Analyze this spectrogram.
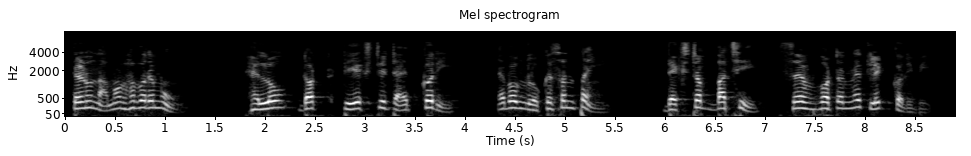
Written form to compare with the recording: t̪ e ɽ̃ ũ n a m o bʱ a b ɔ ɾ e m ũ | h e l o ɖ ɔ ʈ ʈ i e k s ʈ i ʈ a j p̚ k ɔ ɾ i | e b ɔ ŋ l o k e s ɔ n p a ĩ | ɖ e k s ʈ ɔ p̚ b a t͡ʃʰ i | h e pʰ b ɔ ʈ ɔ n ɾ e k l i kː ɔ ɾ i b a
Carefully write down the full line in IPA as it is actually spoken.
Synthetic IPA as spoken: t̪ e ɽ̃ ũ n a m ɔ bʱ a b ɔ ɾ e m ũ | h e l o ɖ ɔ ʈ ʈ i e k s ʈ i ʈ a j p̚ k ɔ ɾ i | e b ɔ ŋ l o k e s ɔ n p a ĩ | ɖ e k s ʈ ɔ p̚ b a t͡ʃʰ i | s e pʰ b ɔ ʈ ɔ n ɾ e k l i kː ɔ ɾ i b i

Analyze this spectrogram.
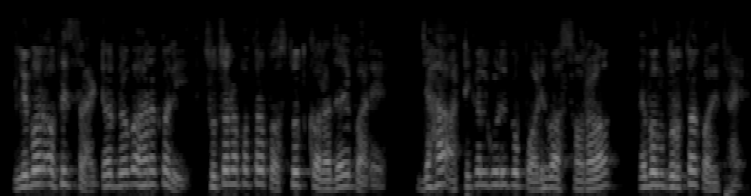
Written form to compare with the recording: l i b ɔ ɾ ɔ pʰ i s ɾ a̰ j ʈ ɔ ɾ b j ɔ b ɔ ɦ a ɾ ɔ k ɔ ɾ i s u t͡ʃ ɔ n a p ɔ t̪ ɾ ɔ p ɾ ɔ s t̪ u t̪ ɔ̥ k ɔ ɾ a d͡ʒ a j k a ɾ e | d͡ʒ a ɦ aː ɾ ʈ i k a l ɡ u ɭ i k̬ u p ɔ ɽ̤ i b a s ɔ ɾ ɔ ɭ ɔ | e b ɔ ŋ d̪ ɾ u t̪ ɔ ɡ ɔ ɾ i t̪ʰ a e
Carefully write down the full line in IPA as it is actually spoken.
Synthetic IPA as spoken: l i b ɔ ɾ ɔ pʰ i s ɾ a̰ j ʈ ɔ ɾ b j ɔ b ɔ ɦ a ɾ ɔ k ɔ ɾ i s u t͡ʃ ɔ n a p ɔ t̪ ɾ ɔ p ɾ ɔ s t̪ u t̪ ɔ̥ k ɔ ɾ a d͡ʒ a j p a ɾ e | d͡ʒ a ɦ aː ɾ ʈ i k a l ɡ u ɽ i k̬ u p ɔ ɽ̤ i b a s ɔ ɾ ɔ ɭ ɔ | e b ɔ ŋ d̪ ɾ u t̪ ɔ k ɔ ɾ i t̪ʰ a e

